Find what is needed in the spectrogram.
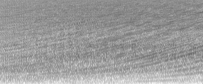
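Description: A smooth sweep of many overtones rising slowly and steadily in pitch, a riser effect used as a transition between music tracks.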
